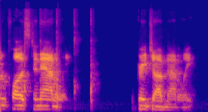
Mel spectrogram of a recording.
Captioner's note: panelists clapping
